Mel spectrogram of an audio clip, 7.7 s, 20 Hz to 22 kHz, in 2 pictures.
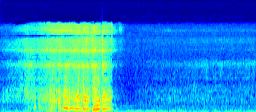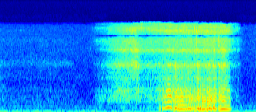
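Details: Snoring recorded with the SnoreLab app: two deep, fluttering snores about five seconds apart with quiet breathing between, loud sleep snoring at around 12 breaths a minute.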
